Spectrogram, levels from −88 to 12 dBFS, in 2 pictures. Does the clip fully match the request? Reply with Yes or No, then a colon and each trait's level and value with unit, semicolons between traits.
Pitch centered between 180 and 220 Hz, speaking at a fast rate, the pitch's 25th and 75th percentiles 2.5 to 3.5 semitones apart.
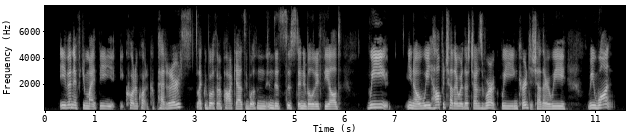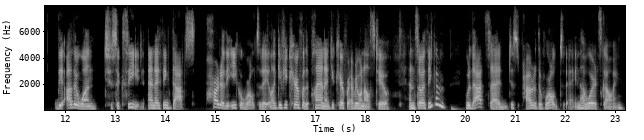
Yes: medium, 185 Hz; fast, 220 wpm; average, 3.0 semitones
